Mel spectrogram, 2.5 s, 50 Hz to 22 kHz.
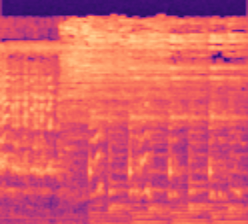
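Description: A turkey gobbles in a rapid, loud burst of warbling calls repeated several times in quick succession, clear with no talking, used as a signal on the radio station Cabo Mil Radio 96.3.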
